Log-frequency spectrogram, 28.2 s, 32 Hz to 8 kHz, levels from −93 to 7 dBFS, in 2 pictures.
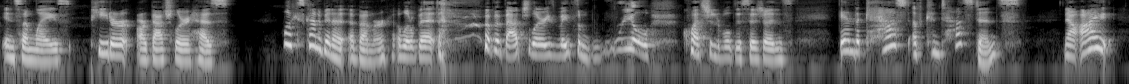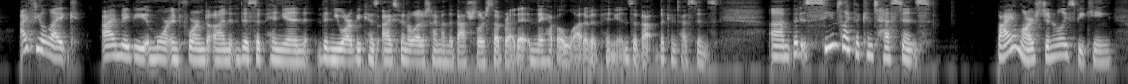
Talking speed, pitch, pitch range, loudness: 170 wpm, 175 Hz, 155-240 Hz, -17 LUFS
